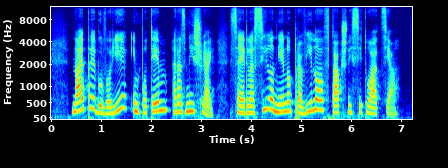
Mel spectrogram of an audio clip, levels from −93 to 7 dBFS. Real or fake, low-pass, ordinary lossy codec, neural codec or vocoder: fake; none; none; codec, 24 kHz, 1 kbps, SNAC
